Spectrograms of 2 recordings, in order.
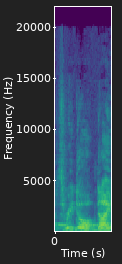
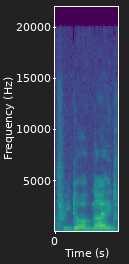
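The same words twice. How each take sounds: First: The name is said with excited enthusiasm. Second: The name is said with puzzled uncertainty. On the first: The listener loves the band. "oh, Three Dog Night. Oh my God, I love that band" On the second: The listener does not know the band. "um, Three Dog Night. Ooh, it's a band?"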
